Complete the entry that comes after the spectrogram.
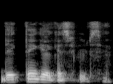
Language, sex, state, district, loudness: Hindi, male, Uttar Pradesh, Jyotiba Phule Nagar, -18 LUFS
